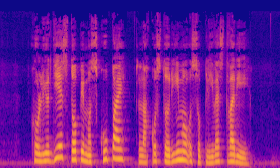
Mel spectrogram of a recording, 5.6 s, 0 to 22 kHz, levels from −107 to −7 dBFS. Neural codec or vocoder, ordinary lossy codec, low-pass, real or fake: none; MP3, 64 kbps; 19.8 kHz; real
